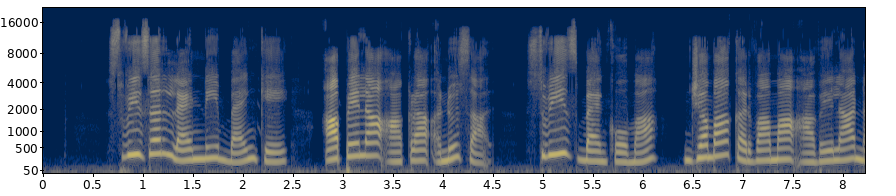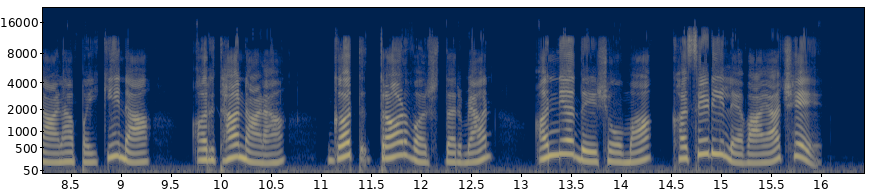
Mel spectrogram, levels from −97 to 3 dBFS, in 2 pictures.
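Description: Bluetooth SBC compression runs throughout, from 0 s to the end: the speech has plainly audible coding damage and nothing above 17.2 kHz, likely from SBC's coarse sub-band quantisation starving the top bands of bits, which fits a low bitrate near 96 kbps.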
